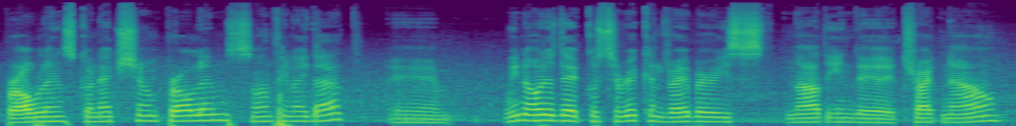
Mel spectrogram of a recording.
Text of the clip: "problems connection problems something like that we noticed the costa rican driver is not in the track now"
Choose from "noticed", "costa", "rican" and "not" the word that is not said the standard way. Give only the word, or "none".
noticed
